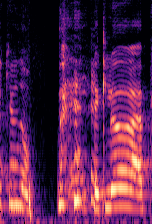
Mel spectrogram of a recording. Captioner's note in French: Rires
